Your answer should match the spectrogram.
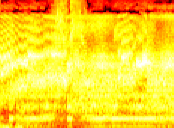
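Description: Stoner rock recording: a sustained low note held under sweeping noise that rises and falls in pitch.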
